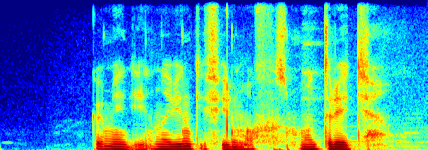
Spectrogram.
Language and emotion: Russian, neutral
